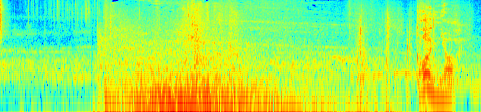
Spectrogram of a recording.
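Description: An electrical device bursts and crackles with sparks.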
